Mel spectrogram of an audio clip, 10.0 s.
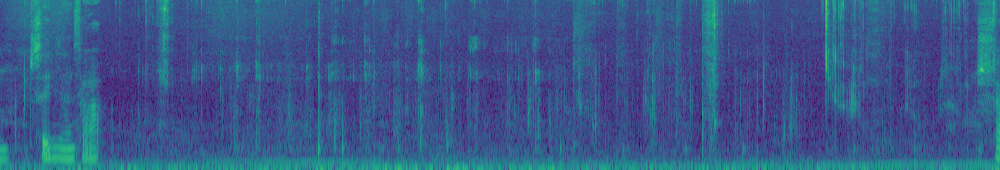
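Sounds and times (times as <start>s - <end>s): close chewing with mouth clicks: 1.1s - 10.0s.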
